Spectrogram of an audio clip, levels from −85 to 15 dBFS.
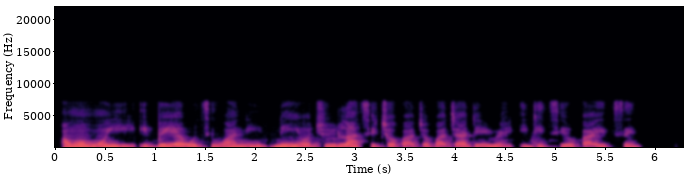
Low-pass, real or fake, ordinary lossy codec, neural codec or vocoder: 7.2 kHz; real; none; none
